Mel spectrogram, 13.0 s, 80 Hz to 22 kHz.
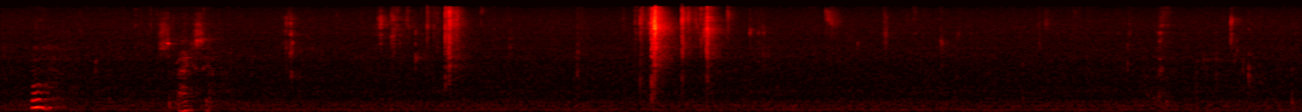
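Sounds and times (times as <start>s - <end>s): low steady hum: 0.0s - 13.0s
shellfish shells cracking: 3.8s - 4.7s, 6.4s - 7.3s.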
